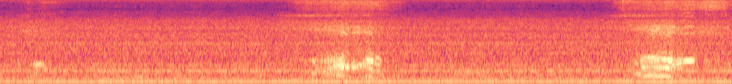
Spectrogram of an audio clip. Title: My dad snoring loud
